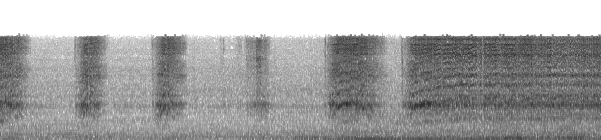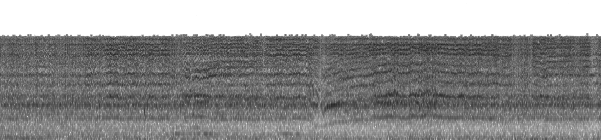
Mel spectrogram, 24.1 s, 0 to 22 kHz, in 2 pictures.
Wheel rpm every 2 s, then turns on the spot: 30, 10, 0, 40, 130, 160, 160, 160, 160, 150, 160, 160.
none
